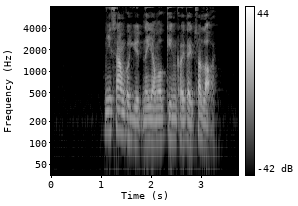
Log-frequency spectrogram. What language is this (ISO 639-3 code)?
yue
